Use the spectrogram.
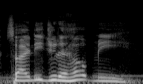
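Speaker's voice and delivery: pleading prayer relived with rising pitch; desperate prayer. Retold or imitated. Retold desperate prayer while visibly distressed.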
